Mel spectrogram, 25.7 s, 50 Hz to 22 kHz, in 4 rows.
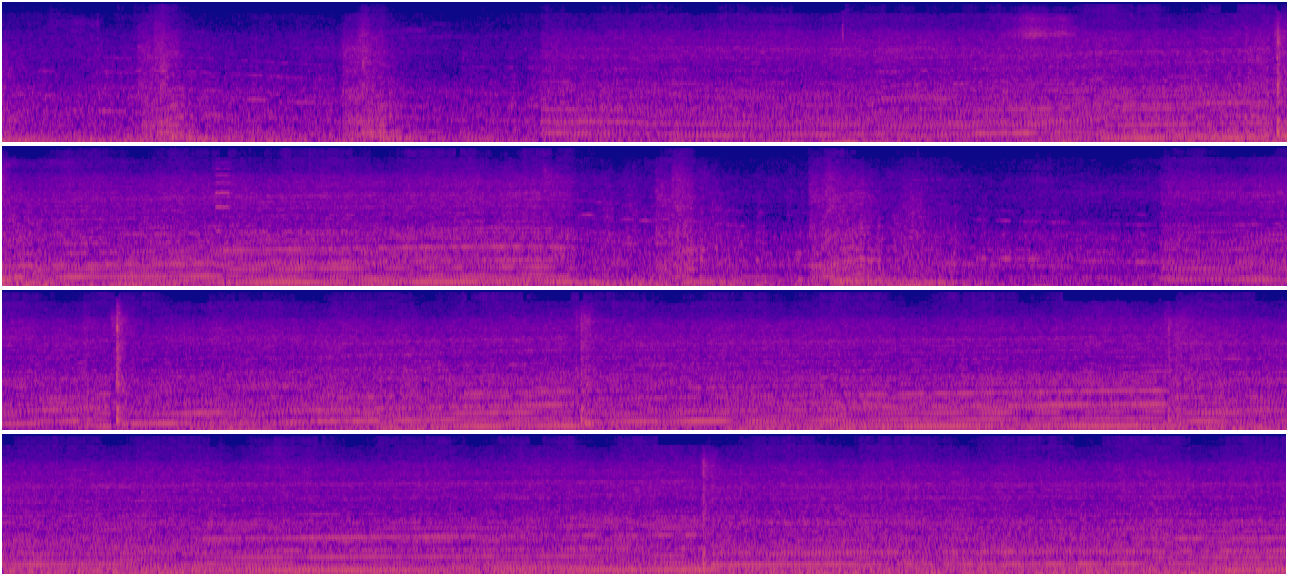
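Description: Race car engines accelerate in Gran Turismo 7 during a Le Mans race with the Alfa 155 2.5 V6 TI '93, a continuous loud V6 whine that keeps sweeping up through the gears, with other cars droning nearby.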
